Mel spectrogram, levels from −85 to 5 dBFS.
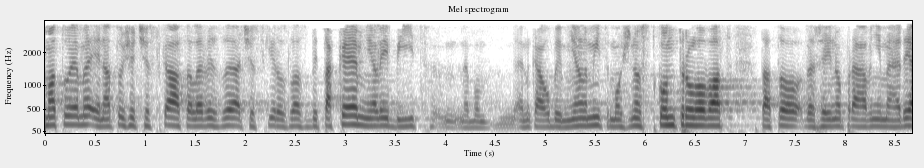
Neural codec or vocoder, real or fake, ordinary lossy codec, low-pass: none; real; MP3, 24 kbps; 3.6 kHz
